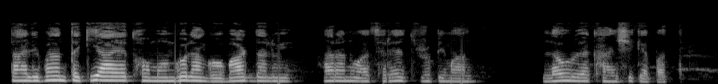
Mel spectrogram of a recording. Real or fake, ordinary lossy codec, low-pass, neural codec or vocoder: real; MP3, 64 kbps; 7.2 kHz; none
